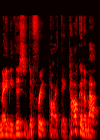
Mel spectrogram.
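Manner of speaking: ordinary delivery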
